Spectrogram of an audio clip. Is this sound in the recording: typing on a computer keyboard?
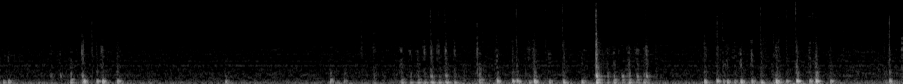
yes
